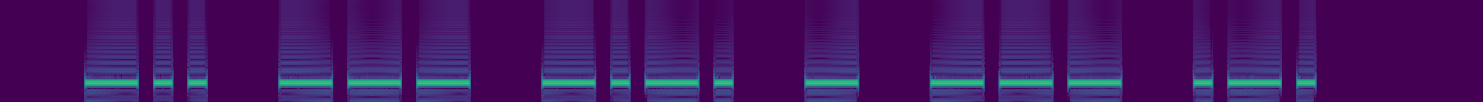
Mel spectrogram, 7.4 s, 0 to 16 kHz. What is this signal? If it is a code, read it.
Morse code, heard as a keyed tone, about 14 wpm, spaced as for 12 wpm, 700 Hz. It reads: DOCTOR
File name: Morsekurs / Witze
